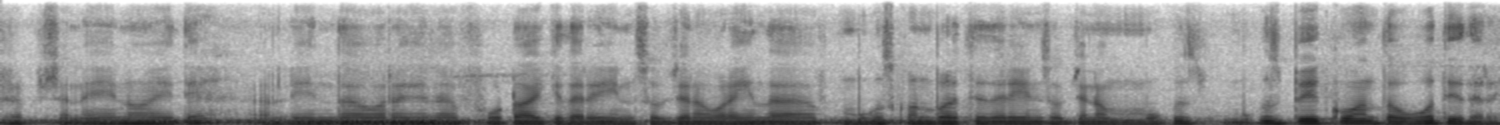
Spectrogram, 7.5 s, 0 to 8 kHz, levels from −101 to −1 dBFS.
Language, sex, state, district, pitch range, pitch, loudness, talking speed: Kannada, male, Karnataka, Raichur, 120-130 Hz, 125 Hz, -16 LUFS, 175 wpm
